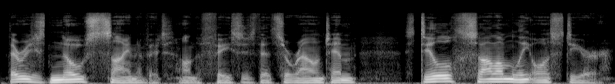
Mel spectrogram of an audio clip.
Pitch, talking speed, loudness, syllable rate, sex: 100 Hz, 135 wpm, -16 LUFS, 4.0 syllables/s, male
